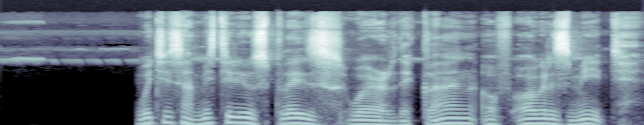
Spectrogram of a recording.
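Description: A young man speaks with animation into a close microphone.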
